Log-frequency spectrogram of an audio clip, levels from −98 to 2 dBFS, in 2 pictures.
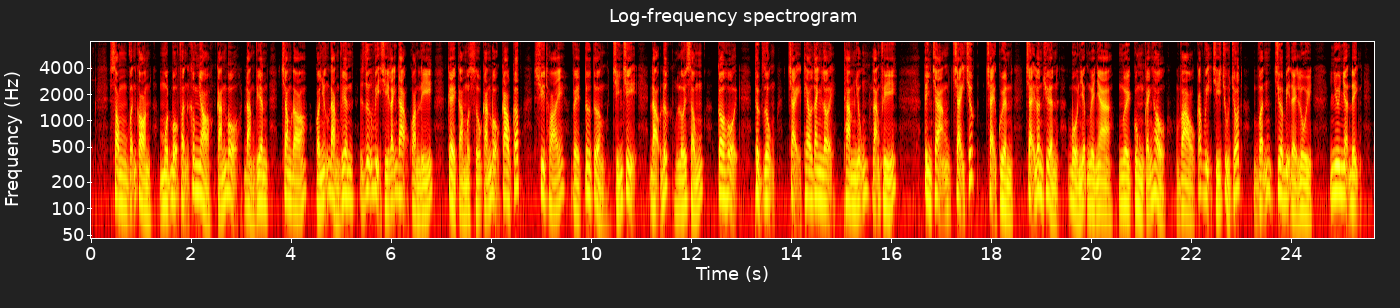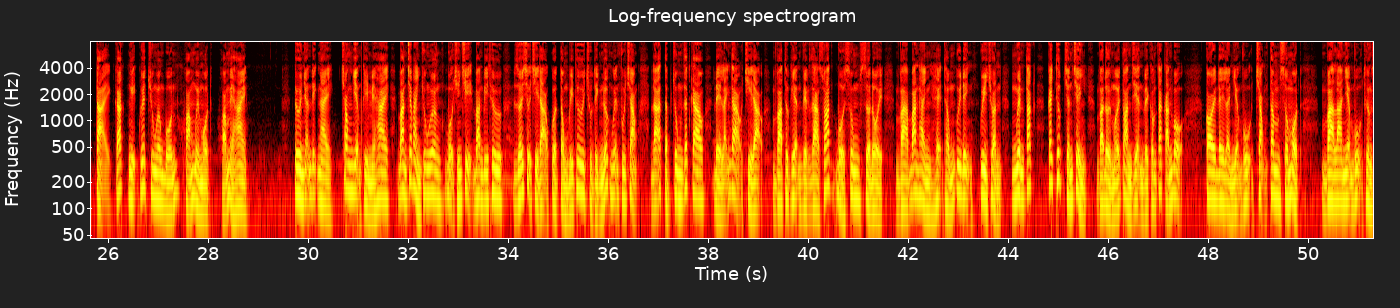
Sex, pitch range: male, 105-140 Hz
